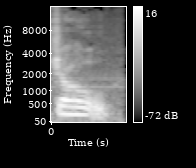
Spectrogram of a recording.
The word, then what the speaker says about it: Joel: he probably will and it is joel there we go we've finally seen it in writing it's official he's not jeweled he's joel they've just been pronouncing it weirdly and those are berries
